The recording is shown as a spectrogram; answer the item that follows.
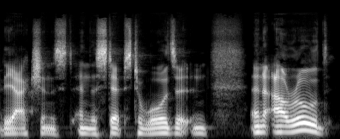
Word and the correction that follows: Arild: Is that how I pronounce his name? Arild? – Arild, yeah.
